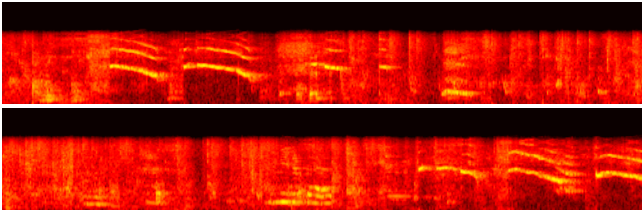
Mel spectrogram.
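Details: Female pet dog crying out while being bathed, as it does whenever washed; loud wailing howls with falling harmonic tones, interrupted by splashing water and a person talking.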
